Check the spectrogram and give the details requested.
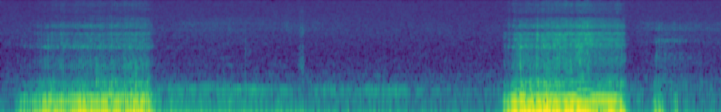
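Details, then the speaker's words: Sleeping dog snoring: two long, low rumbling snores with a quiet pause between them, then a short snort. "busted, snoring away. Go back to sleep."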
